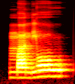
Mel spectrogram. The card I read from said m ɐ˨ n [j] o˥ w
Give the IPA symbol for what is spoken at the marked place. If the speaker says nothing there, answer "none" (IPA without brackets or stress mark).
j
